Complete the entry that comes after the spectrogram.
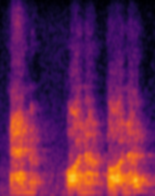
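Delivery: एन ऑनर drawn out slowly; teacher modelling it slowly; slow demo. Shown as a demonstration. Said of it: "slow demo of an before honour".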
